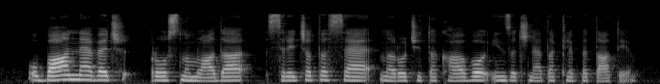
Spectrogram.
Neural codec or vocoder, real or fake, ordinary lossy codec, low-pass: none; real; none; 10.8 kHz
